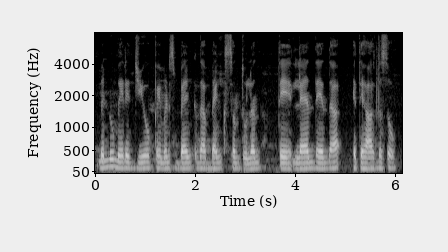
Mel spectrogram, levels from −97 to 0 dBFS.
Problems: none marked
